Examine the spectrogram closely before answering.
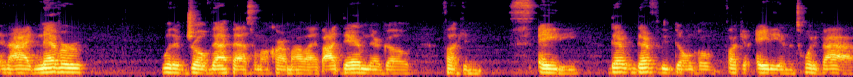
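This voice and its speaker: A man with an American accent talks at a fairly quick pace, his pitch medium. His intonation is monotone and flat, broken by long, frequent pauses. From Ohio, USA. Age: 20s. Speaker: vlogger. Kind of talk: casual story time talk to camera.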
